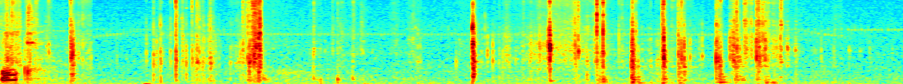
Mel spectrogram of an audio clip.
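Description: A plastic tray clicks and taps as it is handled.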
